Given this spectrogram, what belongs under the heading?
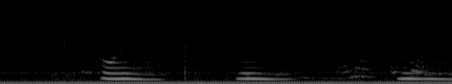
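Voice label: "ring", spoken word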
